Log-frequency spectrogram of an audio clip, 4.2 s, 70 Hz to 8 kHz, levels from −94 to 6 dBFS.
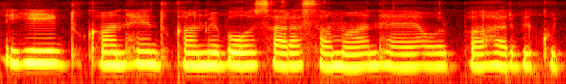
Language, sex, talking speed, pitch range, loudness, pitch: Urdu, female, 200 wpm, 195-215 Hz, -15 LUFS, 205 Hz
